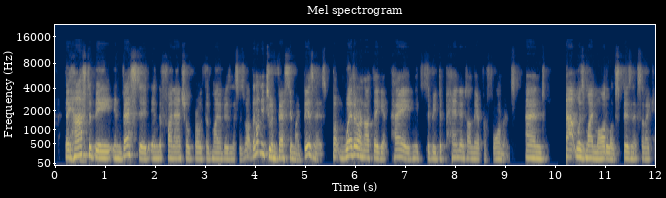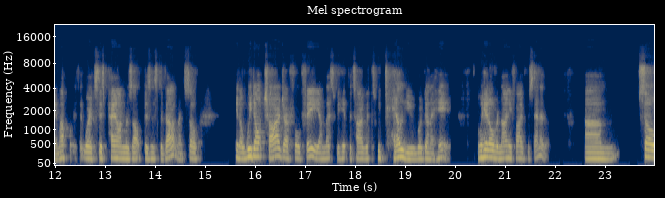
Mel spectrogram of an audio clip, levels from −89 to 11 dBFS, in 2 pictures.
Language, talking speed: English, 205 wpm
